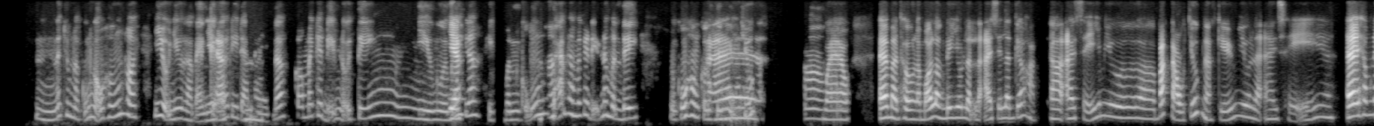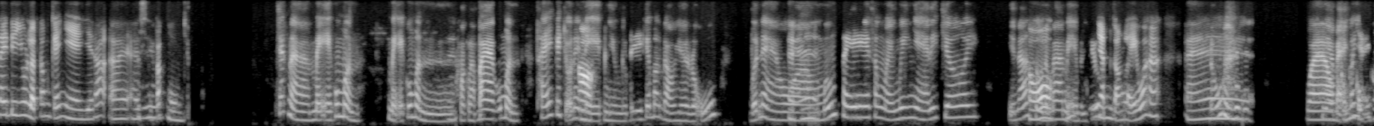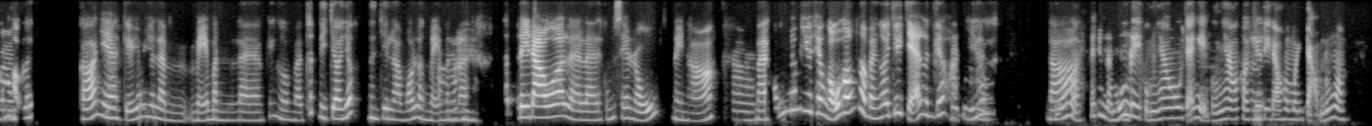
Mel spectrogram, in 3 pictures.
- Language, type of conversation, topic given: Vietnamese, unstructured, Bạn và gia đình thường cùng nhau đi đâu chơi?
- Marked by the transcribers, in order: tapping; other background noise; laughing while speaking: "Ừm"; horn; laughing while speaking: "rồi"; chuckle; chuckle; distorted speech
